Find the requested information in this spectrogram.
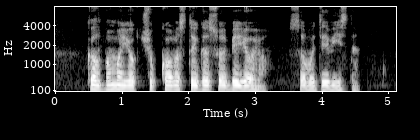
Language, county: Lithuanian, Vilnius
